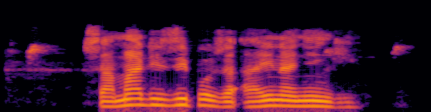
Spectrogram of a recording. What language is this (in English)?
Swahili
